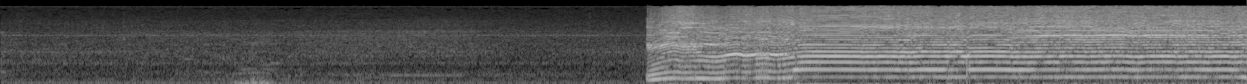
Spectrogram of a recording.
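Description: Faint room murmur with one soft thump, then about three seconds in a Quran reciter's amplified voice comes in loud with a short upward slide and holds one long, steady note.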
